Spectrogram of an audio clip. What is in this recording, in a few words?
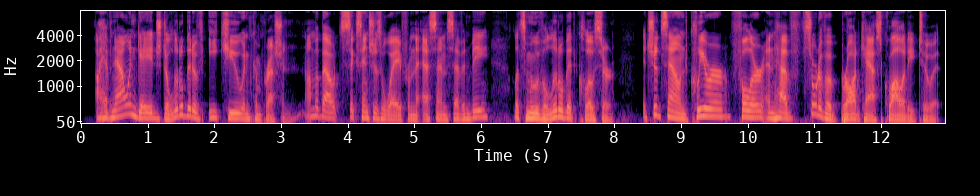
Shure SM7B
